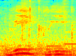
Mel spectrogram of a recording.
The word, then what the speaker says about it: Reek: Reek. It rhymes with peak. It rhymes with sneak.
